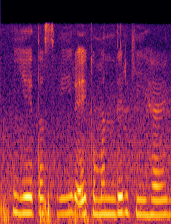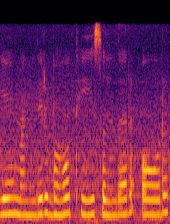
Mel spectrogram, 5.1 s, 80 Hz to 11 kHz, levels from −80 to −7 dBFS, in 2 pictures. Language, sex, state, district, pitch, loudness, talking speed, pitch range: Hindi, female, Haryana, Charkhi Dadri, 225 Hz, -17 LUFS, 150 wpm, 215-235 Hz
